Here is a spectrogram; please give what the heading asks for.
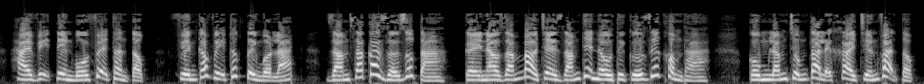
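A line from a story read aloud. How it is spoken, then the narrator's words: Yelling. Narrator (Vietnamese): Tổ Vũ lại gào lên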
